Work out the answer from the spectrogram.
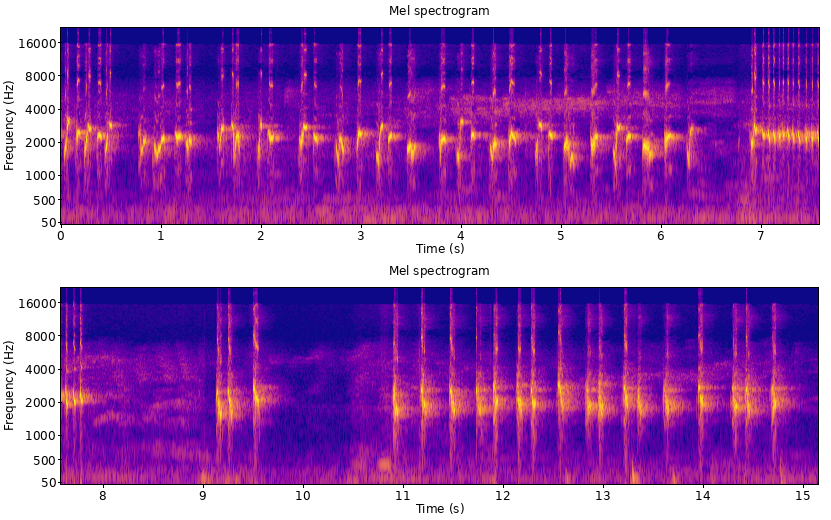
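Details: Yellow-vented bulbul pouring out long runs of quick, bubbling notes, interrupted midway by a loud harsh burst of noise and a short silence before the chattering resumes.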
